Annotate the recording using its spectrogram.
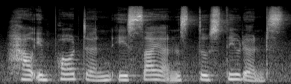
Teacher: chúng ta nhấn mạnh từ how how ở đây là question Words đó là từ để hỏi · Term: stress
